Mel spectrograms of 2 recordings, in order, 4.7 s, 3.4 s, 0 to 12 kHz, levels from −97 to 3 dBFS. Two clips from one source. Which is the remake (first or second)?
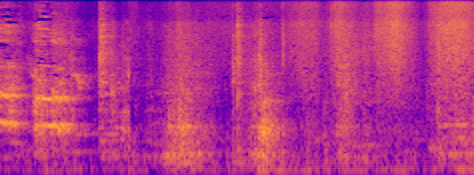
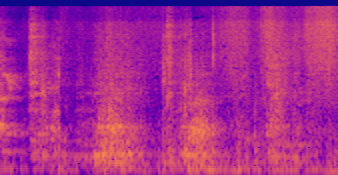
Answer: second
